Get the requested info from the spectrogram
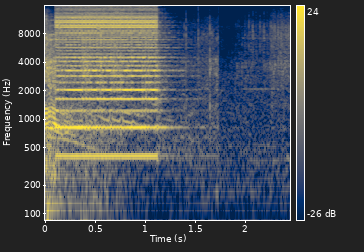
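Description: Electronic competition buzzer sounding one steady, loud tone for about a second before cutting off abruptly, opening with a heavy thud.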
